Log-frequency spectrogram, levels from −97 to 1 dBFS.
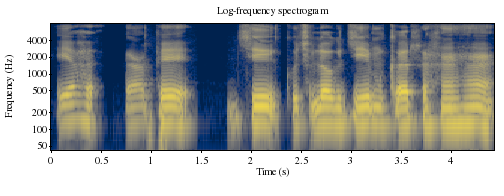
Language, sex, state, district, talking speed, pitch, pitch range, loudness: Hindi, male, Jharkhand, Palamu, 135 wpm, 125 Hz, 125-130 Hz, -17 LUFS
